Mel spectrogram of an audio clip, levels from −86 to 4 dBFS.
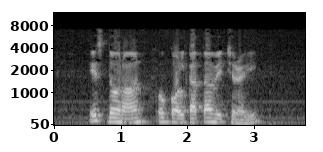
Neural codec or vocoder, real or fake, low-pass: none; real; 7.2 kHz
